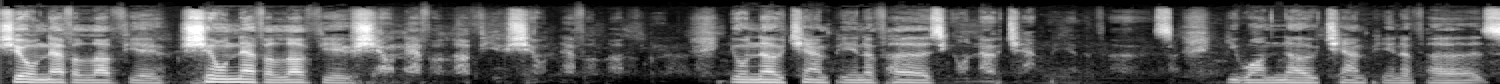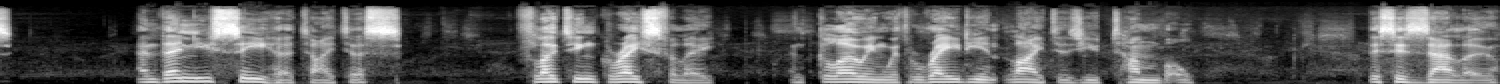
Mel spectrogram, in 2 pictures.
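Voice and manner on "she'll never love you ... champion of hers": echoing, repeated, taunting voices. Narrator voicing Titus's clan members as he tumbles through darkness, echoey voices. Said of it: "in echoey voices say".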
